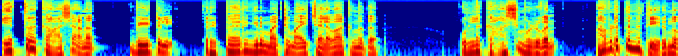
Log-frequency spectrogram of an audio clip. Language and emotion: Malayalam, sad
